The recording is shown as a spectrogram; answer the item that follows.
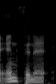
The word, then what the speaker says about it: Infinite: I guess it's Infinite, or it's not Infinity. There's not a Y. Infinite.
